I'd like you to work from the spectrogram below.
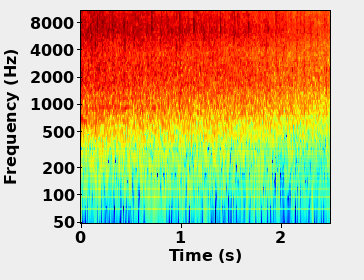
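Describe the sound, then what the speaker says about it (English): A studio audience claps on a talk radio broadcast, producing an even, sustained wash of applause that fades slightly toward the end. "Can I have some applause for that?"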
